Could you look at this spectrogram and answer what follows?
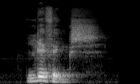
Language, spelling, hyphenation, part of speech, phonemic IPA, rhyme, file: Dutch, livings, li‧vings, noun, /ˈlɪ.vɪŋs/, -ɪvɪŋs, Nl-livings.ogg
- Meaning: plural of living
